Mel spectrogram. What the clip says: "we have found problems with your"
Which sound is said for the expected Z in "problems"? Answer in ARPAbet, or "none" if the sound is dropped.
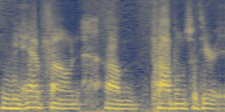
Z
